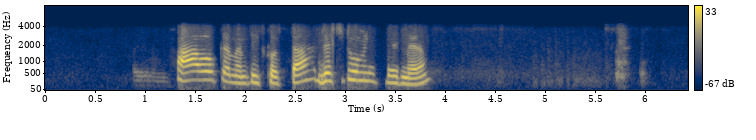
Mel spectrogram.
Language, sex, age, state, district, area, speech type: Telugu, female, 30-45, Telangana, Hanamkonda, rural, conversation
